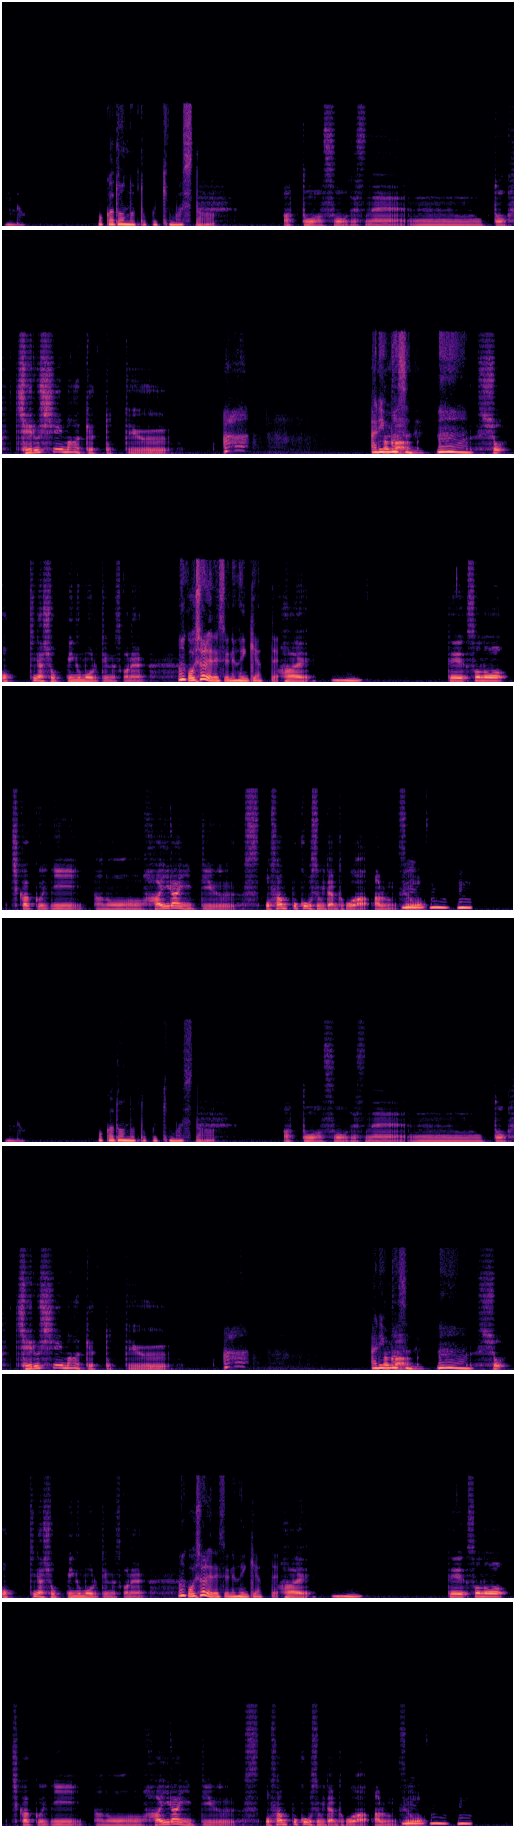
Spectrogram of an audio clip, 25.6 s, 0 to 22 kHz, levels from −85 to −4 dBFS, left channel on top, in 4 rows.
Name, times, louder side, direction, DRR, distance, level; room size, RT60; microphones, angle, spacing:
voice 1, 1.3-1.7 2.1-2.6 9.2-9.5 11.0-11.5 11.8-12.3 15.0-16.2 16.9-17.3 24.2-25.1, left 2 dB, 75° left, 1.1 m, -28 dB
voice 2, 3.5-8.5 11.2-11.5 12.4-14.6 16.3-16.7 18.4-19.1 19.4-24.5, left 1 dB, 20° left, 6.3 m, -33 dB
head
